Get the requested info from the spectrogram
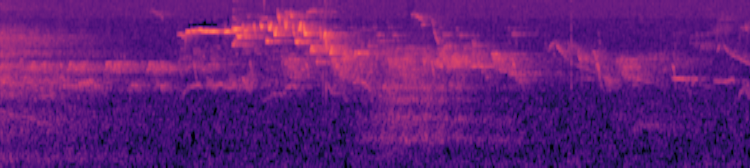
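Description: Faint birdsong of chirps and short trills, with a quick run of falling notes about two to four seconds in, over a soft background hiss.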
